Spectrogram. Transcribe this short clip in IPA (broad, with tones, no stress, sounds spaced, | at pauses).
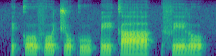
ɪ˨ k oː˦ f oː˦ t͡ʃ oː˨ k uː˦ k͡p eː˦ k aː˦˨ | f eː˨ l o˨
